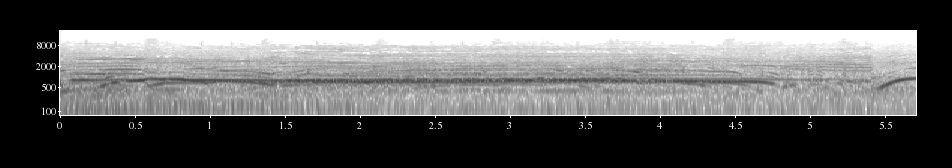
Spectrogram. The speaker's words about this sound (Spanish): Sí, ha sido un recibimiento muy especial para él porque entre esos aplausos estaba el de su hijo Carlos Sainz, el piloto de Ferrari, que fue el primero en abrazarse.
